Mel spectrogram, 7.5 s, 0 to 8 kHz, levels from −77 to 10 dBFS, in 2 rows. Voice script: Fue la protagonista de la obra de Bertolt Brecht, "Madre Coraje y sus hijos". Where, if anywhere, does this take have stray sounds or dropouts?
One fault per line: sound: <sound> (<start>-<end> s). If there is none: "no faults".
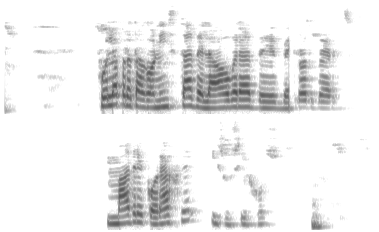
no faults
